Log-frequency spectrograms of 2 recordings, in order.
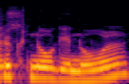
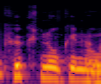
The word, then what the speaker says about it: Pycnogenol: Pycnogenol. – Pycnogenol, genau, ja.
